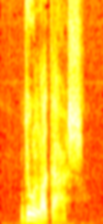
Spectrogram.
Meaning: 1. inflammation 2. combustion, ignition (the starting point of burning; chiefly in phrases like gyulladáspont and öngyulladás)
- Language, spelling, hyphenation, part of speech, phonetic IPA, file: Hungarian, gyulladás, gyul‧la‧dás, noun, [ˈɟulːɒdaːʃ], Hu-gyulladás.ogg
